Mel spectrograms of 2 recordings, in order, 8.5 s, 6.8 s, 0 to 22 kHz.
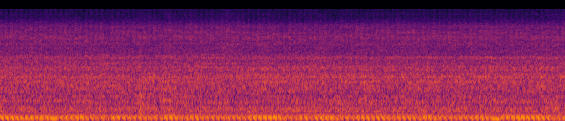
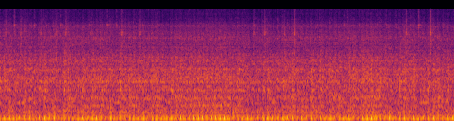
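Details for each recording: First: Honda Vario 110 (KVB) carbureted scooter after carburetor adjustment with the auto choke dealt with, idling off the centre stand: a steady low putter with an even beat, no dips or stumbles, not stalling; normal idle. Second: Honda Vario 110 (KVB) carbureted scooter: a low, uneven idle that sags and picks up again, and the rpm rises on its own after the throttle is released instead of dying; carburetor air screw mis-set and the auto choke faulty.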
